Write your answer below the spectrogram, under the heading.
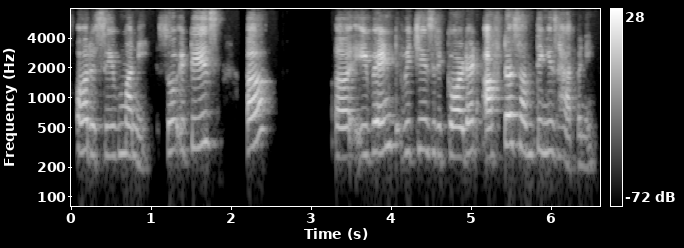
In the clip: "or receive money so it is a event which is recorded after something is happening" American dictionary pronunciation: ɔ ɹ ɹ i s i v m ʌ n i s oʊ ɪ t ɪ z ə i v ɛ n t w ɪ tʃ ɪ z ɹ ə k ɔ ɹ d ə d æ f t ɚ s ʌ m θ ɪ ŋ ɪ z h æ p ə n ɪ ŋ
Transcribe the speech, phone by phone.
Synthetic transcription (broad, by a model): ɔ ɹ ɹ i s i v m ʌ n i s oʊ ɪ t ɪ z ə i v ɛ n t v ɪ tʃ ɪ z ɹ ə k ɔ ɹ d ə d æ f t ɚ s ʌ m t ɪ ŋ ɪ z h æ p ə n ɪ ŋ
